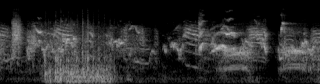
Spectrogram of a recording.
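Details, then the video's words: Group of yellow budgerigars recorded August 20, 2024: a flutter of wings early, then warbled chirping chatter broken by two short pauses. "Beautiful yellow budgies chirping sounds"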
